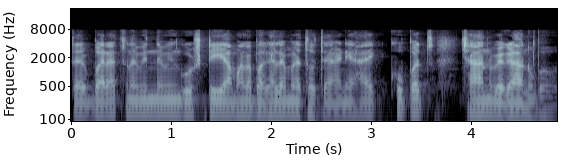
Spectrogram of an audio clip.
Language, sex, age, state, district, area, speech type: Marathi, male, 30-45, Maharashtra, Pune, urban, spontaneous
